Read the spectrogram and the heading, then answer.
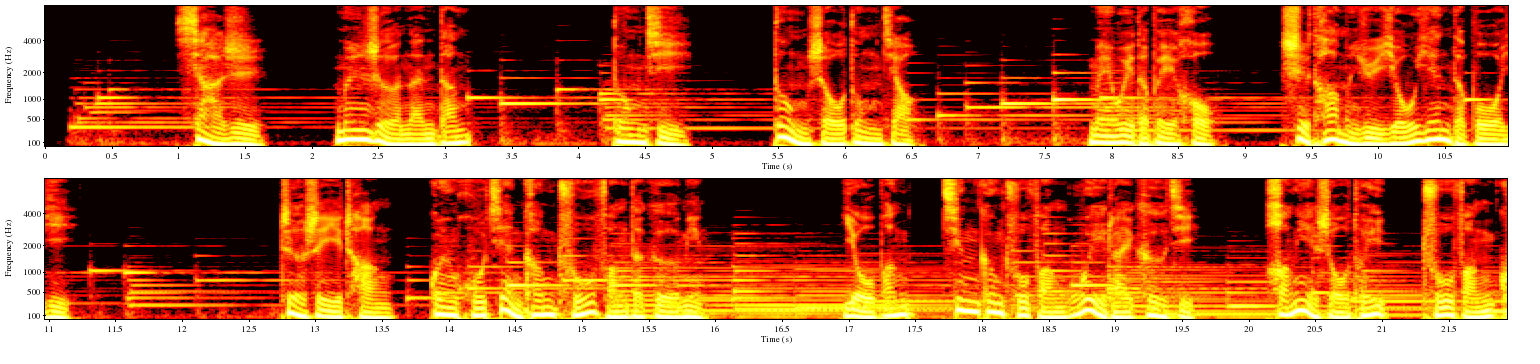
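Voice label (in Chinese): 国语 男声 走心旁白 素人; 友邦厨房空气管家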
